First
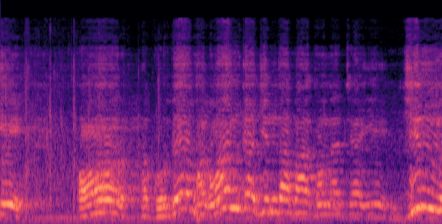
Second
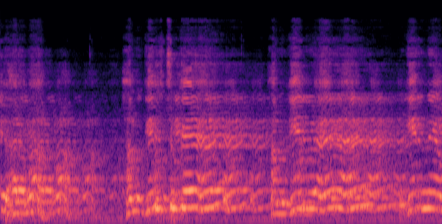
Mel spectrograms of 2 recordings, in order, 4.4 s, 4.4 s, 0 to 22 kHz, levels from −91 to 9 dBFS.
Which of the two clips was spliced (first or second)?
first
